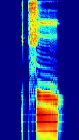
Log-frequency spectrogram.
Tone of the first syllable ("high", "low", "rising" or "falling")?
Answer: low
